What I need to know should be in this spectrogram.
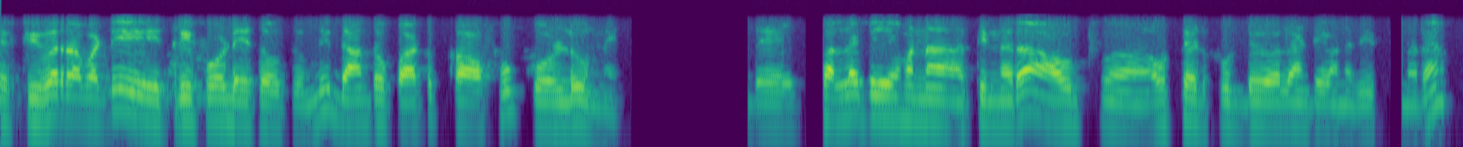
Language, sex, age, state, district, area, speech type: Telugu, male, 30-45, Telangana, Peddapalli, rural, conversation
